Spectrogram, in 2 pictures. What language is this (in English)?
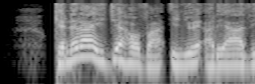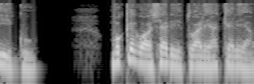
Kikuyu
